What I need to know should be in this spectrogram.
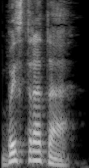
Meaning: quickness (rapidity of movement or activity)
- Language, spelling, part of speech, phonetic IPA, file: Russian, быстрота, noun, [bɨstrɐˈta], Ru-быстрота.ogg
